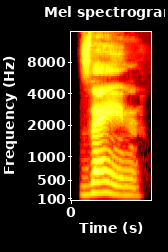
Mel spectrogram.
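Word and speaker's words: زاي: In terms of pronunciation, you say it just like the English Z as in zebra or elazer.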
